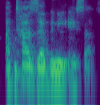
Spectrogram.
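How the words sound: It is said as a flat, factual statement. He decides that this is his son. "Almost in a um, factual statement"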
